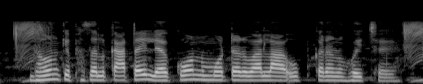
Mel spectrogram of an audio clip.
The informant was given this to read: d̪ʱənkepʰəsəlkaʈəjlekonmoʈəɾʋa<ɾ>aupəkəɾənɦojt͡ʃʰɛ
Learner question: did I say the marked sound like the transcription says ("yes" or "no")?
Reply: no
